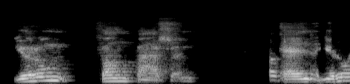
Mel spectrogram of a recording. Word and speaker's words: Jeroen Van Paassen: it correctly yes yeah my name is pronounced your own fun person and you know it's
